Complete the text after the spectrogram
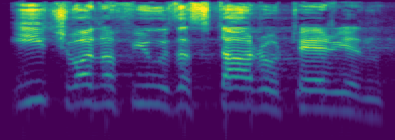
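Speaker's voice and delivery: normal talking voice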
